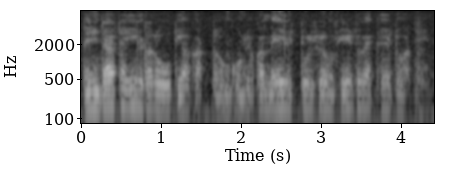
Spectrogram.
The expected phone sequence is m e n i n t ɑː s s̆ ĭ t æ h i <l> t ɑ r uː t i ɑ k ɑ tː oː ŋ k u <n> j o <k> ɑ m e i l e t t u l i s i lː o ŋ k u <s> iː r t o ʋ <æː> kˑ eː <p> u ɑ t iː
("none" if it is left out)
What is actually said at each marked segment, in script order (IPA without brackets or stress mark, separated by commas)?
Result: l, n, k, s, æ, t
